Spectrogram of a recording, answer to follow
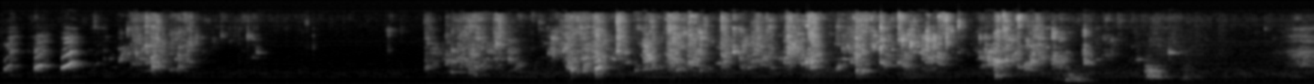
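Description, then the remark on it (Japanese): Bathwater sloshes and splashes in bursts as someone rises and gets out of the tub of a unit bath, with a short quiet pause between surges of water movement and a few drips. “出ようかな、風呂。”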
